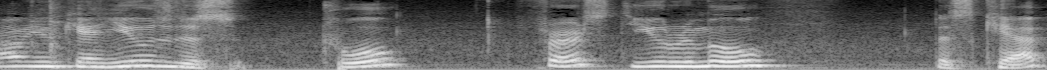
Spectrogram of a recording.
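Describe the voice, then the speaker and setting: This speaker has a non-native accent and a very slow pace. Long, frequent pauses break up the speech. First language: not English. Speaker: motorcycle repair tutorial maker. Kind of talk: tutorial. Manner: halting.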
